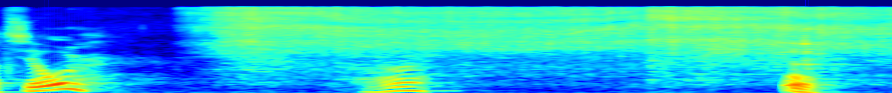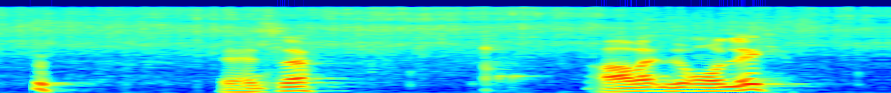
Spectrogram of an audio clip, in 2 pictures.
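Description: Food sizzles loudly in a hot frying pan.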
